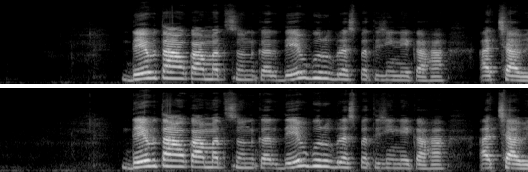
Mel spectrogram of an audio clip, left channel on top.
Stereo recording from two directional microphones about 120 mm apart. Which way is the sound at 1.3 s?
30° right (ahead or behind).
